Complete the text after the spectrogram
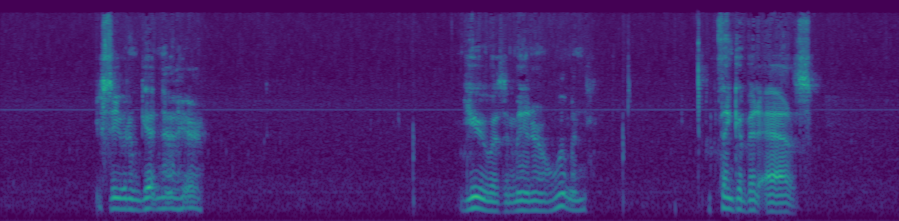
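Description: A man speaks into a close microphone in short bursts.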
